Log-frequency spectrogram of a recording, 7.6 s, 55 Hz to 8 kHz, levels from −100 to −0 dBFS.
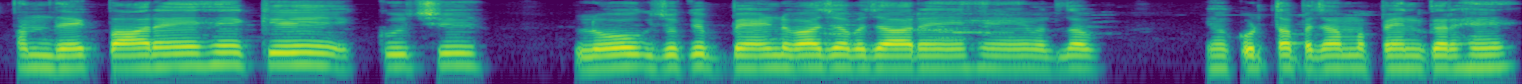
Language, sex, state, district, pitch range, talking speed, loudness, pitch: Hindi, male, Uttar Pradesh, Jyotiba Phule Nagar, 150-160 Hz, 155 wpm, -17 LUFS, 150 Hz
